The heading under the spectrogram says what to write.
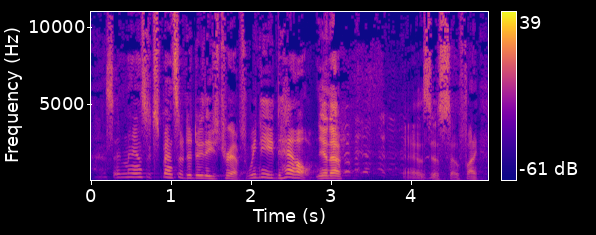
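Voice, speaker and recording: A pastor, telling funny stories and laughing often. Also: male voice, high voice, very animated, normal speed. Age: 40s. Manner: joking, storytelling, laughing often. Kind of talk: sermon.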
